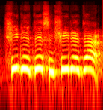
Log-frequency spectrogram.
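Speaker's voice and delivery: mock her high and snotty as she spreads rumors; mocking gossip voice. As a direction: sneer it like a petty gossip. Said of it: "lie and say".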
